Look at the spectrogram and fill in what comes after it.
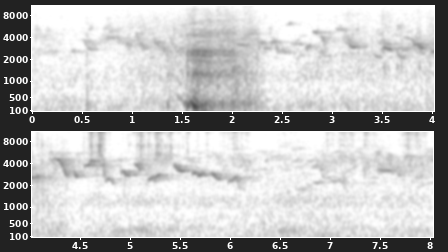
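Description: A small bird singing a quick run of high chirps and trills, with one short louder burst of noise about one and a half seconds in.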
